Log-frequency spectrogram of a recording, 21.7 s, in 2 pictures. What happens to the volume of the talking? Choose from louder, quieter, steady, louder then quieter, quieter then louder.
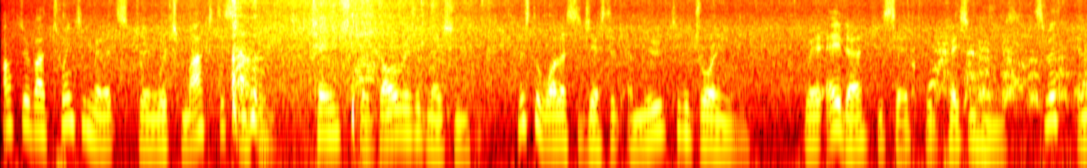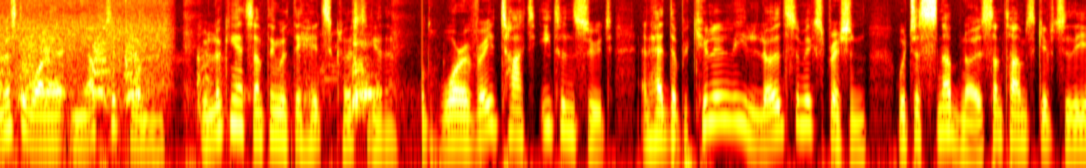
steady.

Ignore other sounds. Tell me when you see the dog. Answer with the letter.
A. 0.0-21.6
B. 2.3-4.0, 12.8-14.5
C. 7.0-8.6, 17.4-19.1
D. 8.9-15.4
D.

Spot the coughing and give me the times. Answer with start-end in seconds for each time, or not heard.
2.3-4.0, 12.8-14.5.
